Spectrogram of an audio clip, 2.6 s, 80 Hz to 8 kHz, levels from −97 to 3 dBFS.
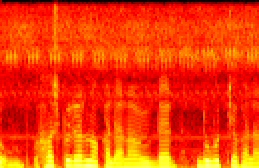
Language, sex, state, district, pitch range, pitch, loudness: Chakma, female, Tripura, Unakoti, 195-225 Hz, 210 Hz, -15 LUFS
